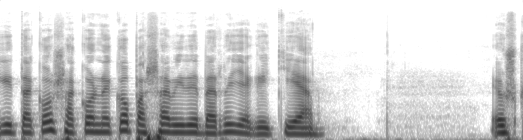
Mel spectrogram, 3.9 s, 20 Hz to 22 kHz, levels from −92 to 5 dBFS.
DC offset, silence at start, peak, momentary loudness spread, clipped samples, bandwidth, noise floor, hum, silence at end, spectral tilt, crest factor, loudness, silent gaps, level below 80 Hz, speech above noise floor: under 0.1%; 0 s; -4 dBFS; 4 LU; under 0.1%; 10.5 kHz; -54 dBFS; none; 0.05 s; -8 dB/octave; 18 dB; -21 LUFS; none; -34 dBFS; 34 dB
